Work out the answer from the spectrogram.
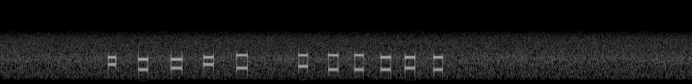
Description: DTMF, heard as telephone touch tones, dialled by hand, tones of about 100 ms, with radio hiss. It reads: 01406 933252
